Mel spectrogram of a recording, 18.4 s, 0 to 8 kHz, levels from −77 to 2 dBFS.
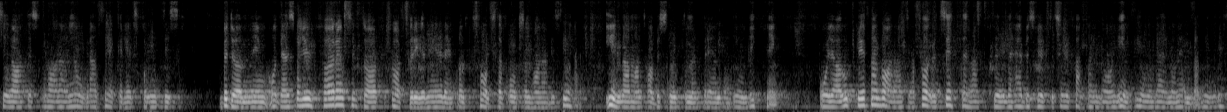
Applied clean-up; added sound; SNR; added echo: neural separator model SepFormer DNS4.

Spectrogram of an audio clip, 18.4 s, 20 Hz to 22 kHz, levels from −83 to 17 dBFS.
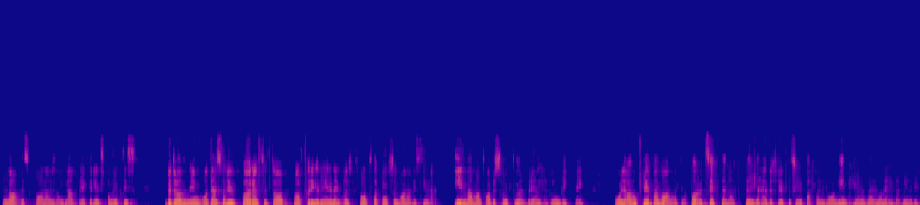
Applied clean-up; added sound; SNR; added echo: neural mask model DeepFilterNet 3.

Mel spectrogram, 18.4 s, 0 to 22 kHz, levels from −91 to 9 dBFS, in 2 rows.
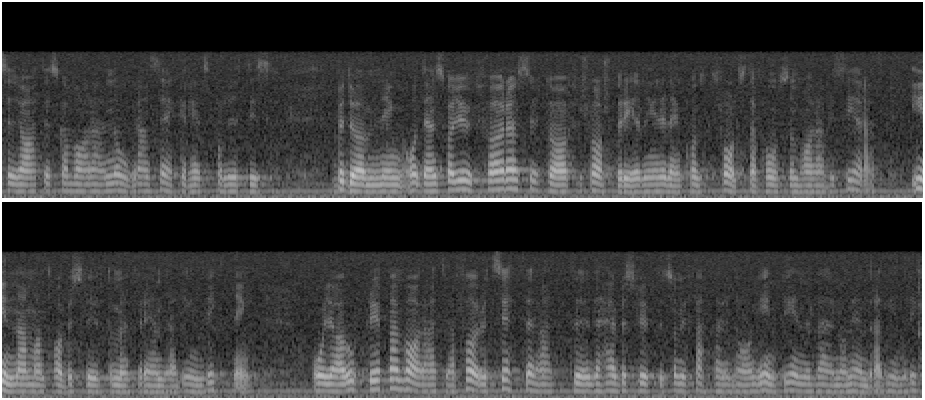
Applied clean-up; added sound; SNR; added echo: none; none; none; none.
